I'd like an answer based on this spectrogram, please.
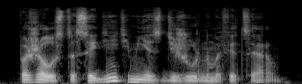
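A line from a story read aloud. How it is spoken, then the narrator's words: Calm. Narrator (Russian): спокойно сказал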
